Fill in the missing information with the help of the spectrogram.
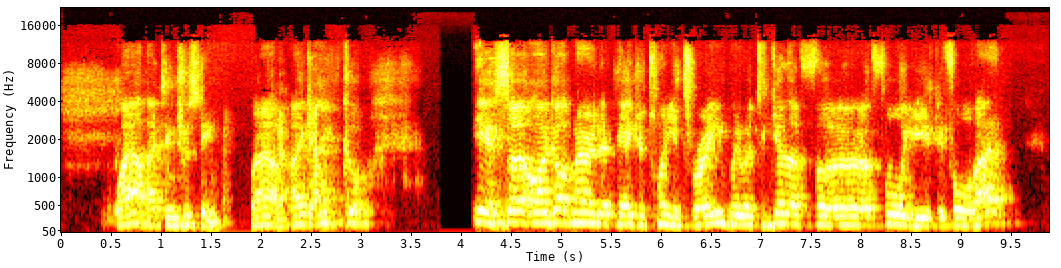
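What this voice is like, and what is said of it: Australian accent. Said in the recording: “here in Sydney, Australia. Hence my accent”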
